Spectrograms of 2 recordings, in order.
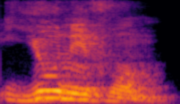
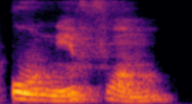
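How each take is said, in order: First: The word starts with a 'y' sound. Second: The word starts with a plain vowel sound. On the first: The speaker calls it right. "tapi uniform. ... cara membacanya adalah U" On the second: The speaker calls it wrong. "ini bacanya bukan uniform"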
